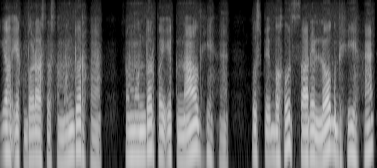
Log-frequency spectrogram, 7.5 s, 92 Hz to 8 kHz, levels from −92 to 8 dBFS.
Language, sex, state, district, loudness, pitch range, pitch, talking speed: Hindi, male, Jharkhand, Palamu, -19 LUFS, 115-135 Hz, 125 Hz, 145 wpm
